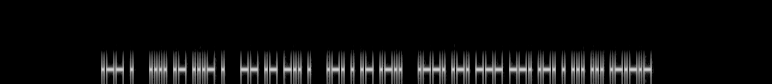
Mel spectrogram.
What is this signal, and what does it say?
Morse code, heard as a keyed tone, about 50 wpm, 700 Hz. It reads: WE HAVE MADE REAL PROGRESS.
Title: Sentences from Top 1400 Words 50wpm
